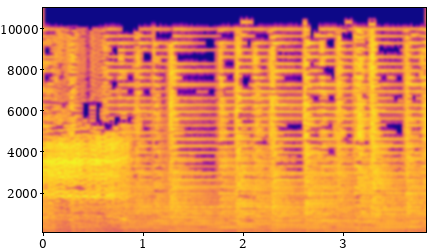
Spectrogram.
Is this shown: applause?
no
